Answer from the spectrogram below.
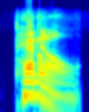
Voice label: "pennill", American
